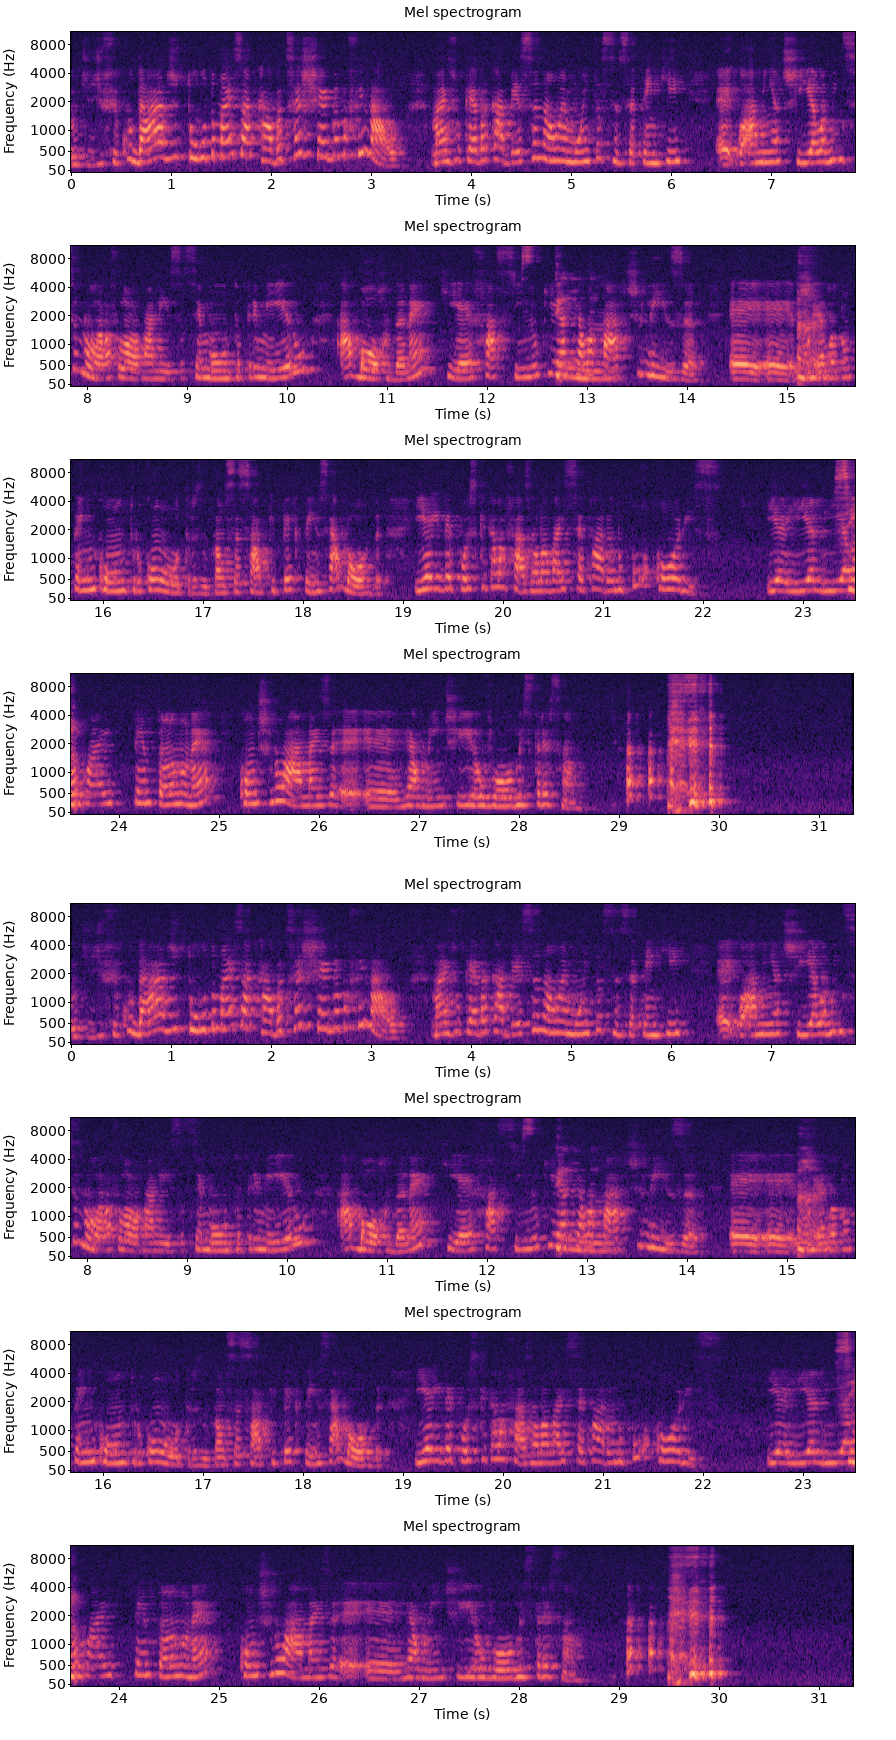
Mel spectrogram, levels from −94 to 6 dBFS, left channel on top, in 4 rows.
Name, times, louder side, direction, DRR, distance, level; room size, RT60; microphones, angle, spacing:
voice 1, 0.0-6.1 6.5-14.1 14.4-21.9 22.6-25.0 25.2-28.6 29.1-29.6, left 3 dB, 55° left, 3 dB, 1.4 m, -25 dB
voice 2, 12.7-13.3 15.1-15.4 23.5-23.6 29.5-30.0, left 1 dB, 70° left, 7 dB, 3.0 m, -20 dB
17.5 x 7.4 x 4.9 m, 0.30 s
head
